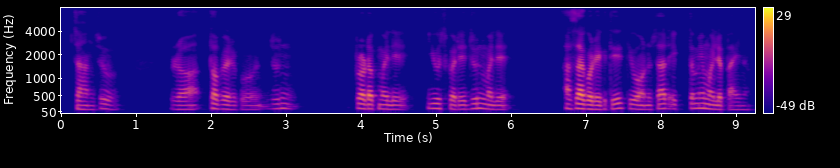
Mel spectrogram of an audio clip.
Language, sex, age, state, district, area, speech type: Nepali, male, 30-45, West Bengal, Kalimpong, rural, spontaneous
